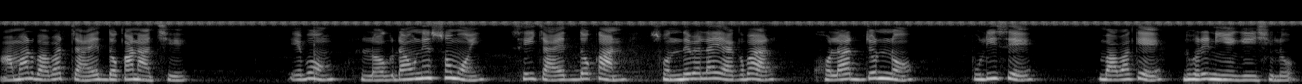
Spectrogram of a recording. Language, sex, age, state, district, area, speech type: Bengali, female, 18-30, West Bengal, Paschim Medinipur, rural, spontaneous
